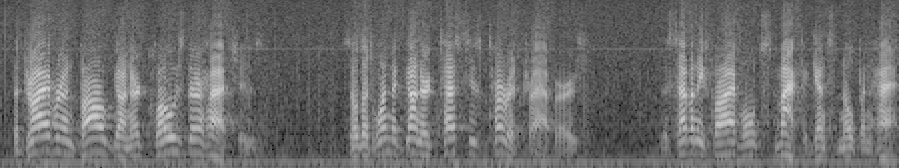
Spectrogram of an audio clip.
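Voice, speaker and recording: Picture a 1940s American military instructor, his voice a little high, bright and forceful, with a lively, swinging lilt. He explains each step plainly in punchy, colloquial narration. The low-quality audio comes from an old film soundtrack with faint noise.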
